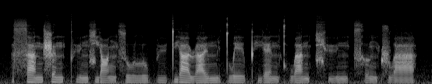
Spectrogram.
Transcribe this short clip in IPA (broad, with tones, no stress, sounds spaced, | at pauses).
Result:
s a˧˥ n ʂ ə˧˥ n pʰ y˧˥ n ɕ j ɑ˨˩ ŋ s u˥˧ l u˥˩ p y˧˥ t̪ j ä˥˩ ɻ a˥ ɪ̯ m i˨ t̪ w e˥˧ ɪ̯ pʰ j ɛ˥˩ n kʰ w a˥ n t͡ɕʰ y˧˥ n t͡sʰ ɤ˥˩ ŋ ʈ͡ʂ w ä˥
